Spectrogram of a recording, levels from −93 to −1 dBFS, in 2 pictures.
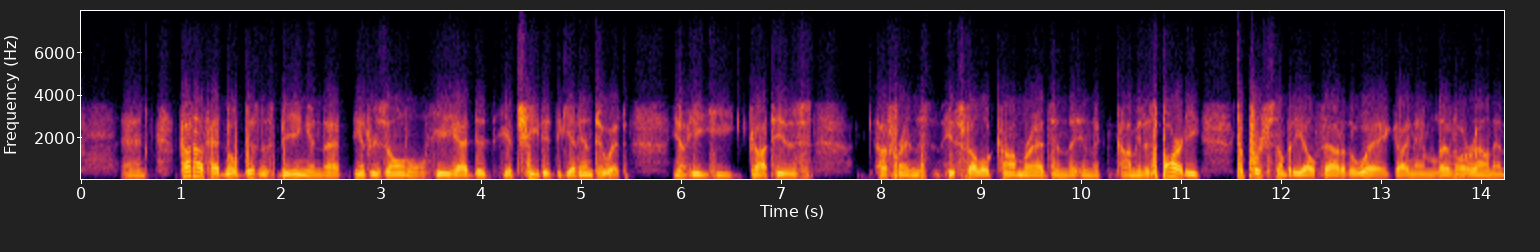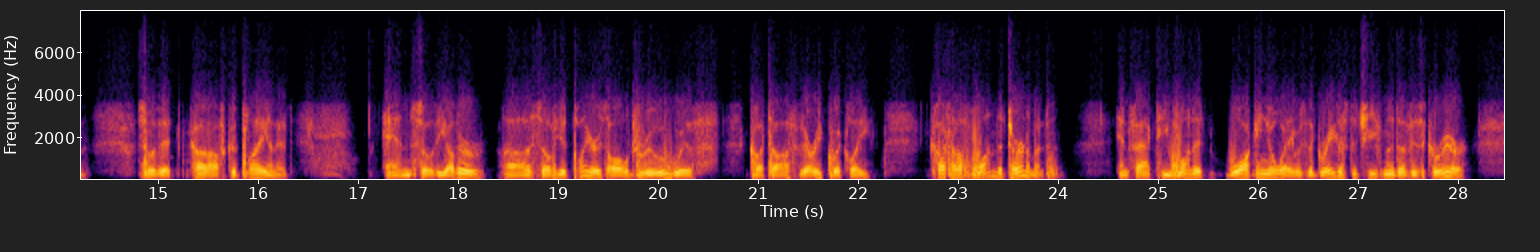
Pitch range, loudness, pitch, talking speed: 115-135 Hz, -19 LUFS, 120 Hz, 185 wpm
